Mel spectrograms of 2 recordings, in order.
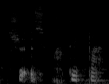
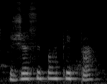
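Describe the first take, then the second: First: "Je supportais pas" whispered, no voice at all. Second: Said in the usual way. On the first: Real, not acted. Telling viewers she couldn't bear it, in a whisper. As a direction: let "Je supportais pas" fall to a bare breath. Confessing nightly fear, voice drops.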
